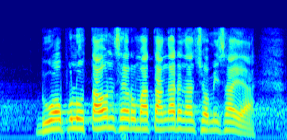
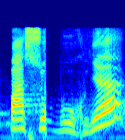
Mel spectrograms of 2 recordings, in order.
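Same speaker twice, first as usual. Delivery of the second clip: normal talking voice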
